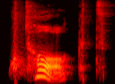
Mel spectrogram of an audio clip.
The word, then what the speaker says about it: talked: So cold talked worked. Cold talked worked. Pay attention that in talked the L is silent and there is a long O inside.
